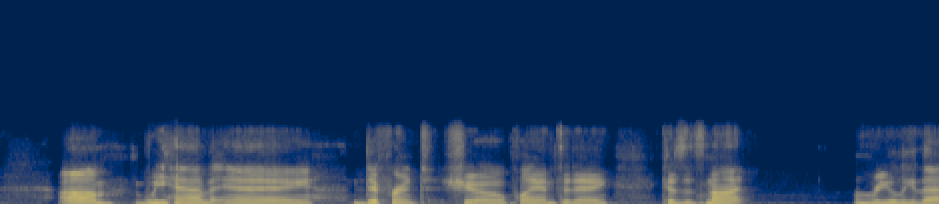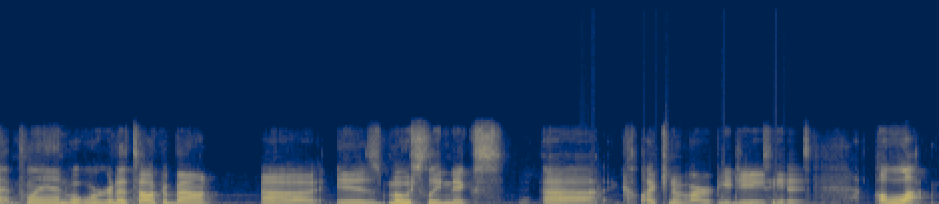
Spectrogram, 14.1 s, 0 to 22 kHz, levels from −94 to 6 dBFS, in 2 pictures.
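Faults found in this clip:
Repeated packet loss (robotic sound), 11.19–13.21 s: choppy speech with 20 dropouts, longest 104 ms, roughly a third of the span concealed. Jitter buffer/PLC stretching the last frame. Spectrogram shows smeared, repeated harmonic slices and missing chunks below the 8 kHz codec ceiling.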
